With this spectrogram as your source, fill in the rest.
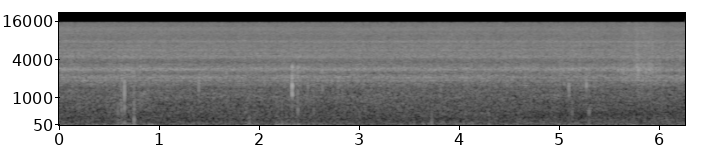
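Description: Water splashes and drips onto rock.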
